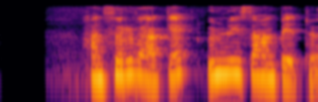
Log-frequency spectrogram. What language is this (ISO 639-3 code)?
isl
